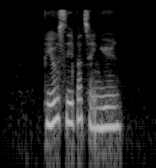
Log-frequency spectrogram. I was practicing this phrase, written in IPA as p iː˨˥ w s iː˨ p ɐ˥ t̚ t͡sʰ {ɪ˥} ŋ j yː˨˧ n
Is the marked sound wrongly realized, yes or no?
yes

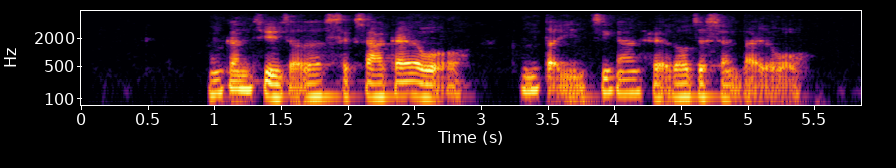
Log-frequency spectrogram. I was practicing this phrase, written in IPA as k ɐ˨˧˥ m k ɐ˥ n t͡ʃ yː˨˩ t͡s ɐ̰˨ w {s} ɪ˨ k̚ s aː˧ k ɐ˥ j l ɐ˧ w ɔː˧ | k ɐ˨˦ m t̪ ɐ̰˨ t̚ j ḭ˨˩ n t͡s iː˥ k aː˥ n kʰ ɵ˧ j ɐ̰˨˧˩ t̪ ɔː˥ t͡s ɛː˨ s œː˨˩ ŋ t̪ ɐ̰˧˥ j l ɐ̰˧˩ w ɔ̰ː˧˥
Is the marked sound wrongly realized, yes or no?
no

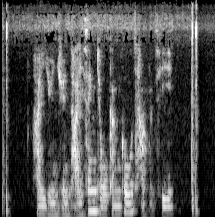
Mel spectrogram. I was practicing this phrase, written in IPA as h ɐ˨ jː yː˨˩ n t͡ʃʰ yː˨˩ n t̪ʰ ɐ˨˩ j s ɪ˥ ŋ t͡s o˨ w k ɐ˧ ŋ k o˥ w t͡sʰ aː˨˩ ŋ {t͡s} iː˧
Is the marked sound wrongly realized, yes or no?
yes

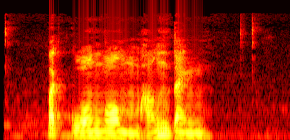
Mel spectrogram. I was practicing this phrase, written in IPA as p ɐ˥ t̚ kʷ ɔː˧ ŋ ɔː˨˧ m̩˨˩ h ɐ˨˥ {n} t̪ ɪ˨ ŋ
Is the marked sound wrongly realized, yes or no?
yes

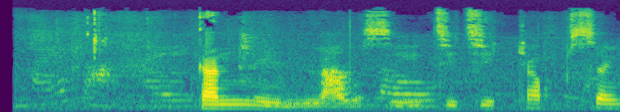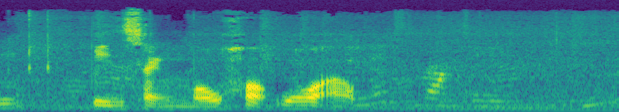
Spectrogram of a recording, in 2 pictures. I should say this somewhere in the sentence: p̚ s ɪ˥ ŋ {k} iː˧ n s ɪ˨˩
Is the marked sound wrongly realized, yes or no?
yes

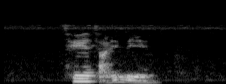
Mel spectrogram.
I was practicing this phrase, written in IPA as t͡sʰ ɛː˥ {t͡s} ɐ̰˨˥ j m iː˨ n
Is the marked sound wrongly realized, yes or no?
no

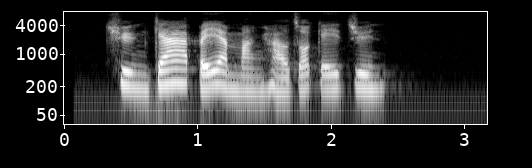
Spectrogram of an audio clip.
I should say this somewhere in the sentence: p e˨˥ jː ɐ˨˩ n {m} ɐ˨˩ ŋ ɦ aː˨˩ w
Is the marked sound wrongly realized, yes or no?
no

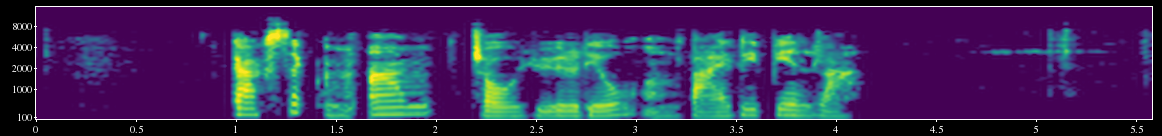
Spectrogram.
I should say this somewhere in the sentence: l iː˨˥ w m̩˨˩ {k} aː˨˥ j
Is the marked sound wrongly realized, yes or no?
yes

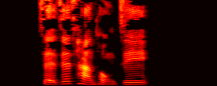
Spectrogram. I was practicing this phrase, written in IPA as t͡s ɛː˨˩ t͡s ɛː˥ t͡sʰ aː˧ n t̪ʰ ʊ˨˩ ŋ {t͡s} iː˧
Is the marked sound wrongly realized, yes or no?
no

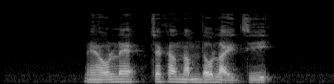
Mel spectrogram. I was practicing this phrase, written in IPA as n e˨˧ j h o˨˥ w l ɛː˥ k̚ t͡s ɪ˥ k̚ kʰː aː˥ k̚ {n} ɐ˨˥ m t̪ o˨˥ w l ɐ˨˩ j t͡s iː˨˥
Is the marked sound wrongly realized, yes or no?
no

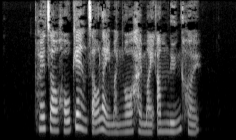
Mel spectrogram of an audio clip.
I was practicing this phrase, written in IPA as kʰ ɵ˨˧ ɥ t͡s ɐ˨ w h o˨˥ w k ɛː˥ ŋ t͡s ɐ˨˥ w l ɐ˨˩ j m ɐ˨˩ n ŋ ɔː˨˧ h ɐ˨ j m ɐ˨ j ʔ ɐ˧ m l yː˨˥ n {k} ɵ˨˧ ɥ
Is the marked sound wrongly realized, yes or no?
yes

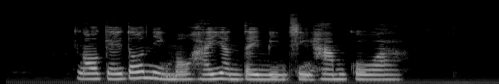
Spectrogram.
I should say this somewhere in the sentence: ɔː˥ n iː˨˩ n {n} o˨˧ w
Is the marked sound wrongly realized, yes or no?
yes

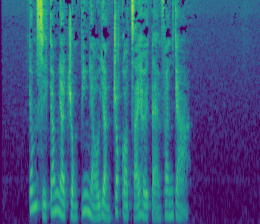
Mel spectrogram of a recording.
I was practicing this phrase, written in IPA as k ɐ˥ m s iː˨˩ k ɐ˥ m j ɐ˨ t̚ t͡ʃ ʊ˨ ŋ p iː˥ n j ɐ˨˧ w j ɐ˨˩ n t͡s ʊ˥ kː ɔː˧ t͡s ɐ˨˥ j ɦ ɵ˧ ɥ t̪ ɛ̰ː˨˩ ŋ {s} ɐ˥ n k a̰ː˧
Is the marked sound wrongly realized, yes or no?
yes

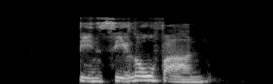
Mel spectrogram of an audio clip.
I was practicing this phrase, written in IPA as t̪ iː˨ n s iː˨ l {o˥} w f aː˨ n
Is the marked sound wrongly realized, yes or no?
no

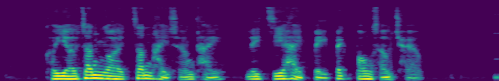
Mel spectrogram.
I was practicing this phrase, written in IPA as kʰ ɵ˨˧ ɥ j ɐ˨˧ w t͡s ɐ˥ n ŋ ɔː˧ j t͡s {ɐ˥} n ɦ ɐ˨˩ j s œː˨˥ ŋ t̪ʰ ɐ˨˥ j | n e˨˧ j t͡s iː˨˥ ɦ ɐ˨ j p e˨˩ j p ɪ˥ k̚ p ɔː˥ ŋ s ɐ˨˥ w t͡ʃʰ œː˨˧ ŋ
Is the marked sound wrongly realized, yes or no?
no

